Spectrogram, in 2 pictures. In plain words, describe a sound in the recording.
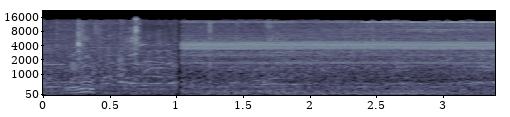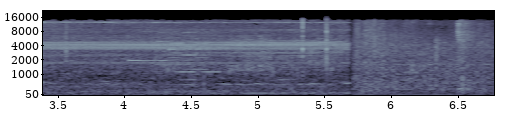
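A gas detector sounds a steady high alarm tone.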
